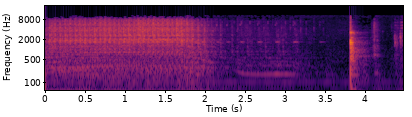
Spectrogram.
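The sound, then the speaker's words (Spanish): A sewing machine stitching fast and evenly for about two seconds, then stopping. Quieter low sounds follow, and a single sharp clack comes near the end. “Se lo lleva a la tía que cose a máquina junto a Rosa.”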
